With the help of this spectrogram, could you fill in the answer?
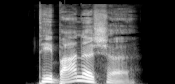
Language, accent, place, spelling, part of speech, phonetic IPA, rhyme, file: German, Germany, Berlin, thebanische, adjective, [teˈbaːnɪʃə], -aːnɪʃə, De-thebanische.ogg
- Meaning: inflection of thebanisch: 1. strong/mixed nominative/accusative feminine singular 2. strong nominative/accusative plural 3. weak nominative all-gender singular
